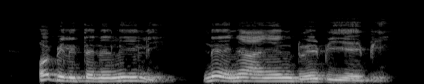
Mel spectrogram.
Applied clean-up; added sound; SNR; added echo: none; none; none; none.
